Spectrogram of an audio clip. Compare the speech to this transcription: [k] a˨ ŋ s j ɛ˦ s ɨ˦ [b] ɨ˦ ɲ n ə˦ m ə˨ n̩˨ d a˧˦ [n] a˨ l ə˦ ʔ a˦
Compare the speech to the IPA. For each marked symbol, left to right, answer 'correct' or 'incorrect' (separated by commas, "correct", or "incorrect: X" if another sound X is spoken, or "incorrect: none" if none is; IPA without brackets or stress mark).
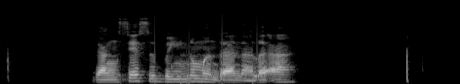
incorrect: ɡ, correct, correct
